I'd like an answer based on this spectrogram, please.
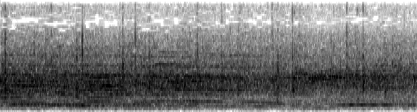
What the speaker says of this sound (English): The Paoli crowd likes it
